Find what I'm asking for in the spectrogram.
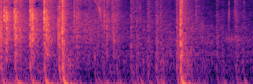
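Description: Bursts of video game gunfire crack in a quick cluster of three shots, followed by one more loud report after a short pause, all close and punchy.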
